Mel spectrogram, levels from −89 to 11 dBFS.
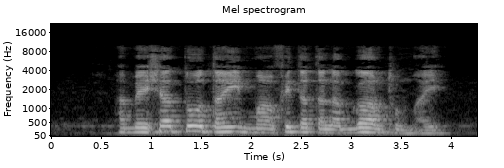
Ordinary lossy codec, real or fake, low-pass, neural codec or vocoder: AAC, 64 kbps; real; 9.9 kHz; none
